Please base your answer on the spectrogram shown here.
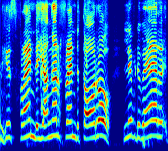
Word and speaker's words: Thoreau: It should be pronounced Thoreau. Americans say Thoreau.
